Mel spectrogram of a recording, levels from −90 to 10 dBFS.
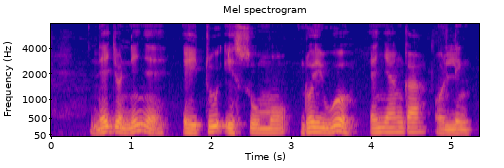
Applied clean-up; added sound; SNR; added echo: none; none; none; none.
